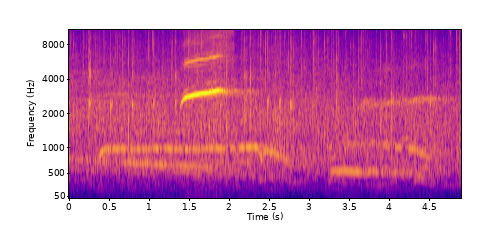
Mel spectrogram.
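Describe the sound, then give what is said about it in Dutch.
Diners at a Christmas meal applaud the kitchen staff with sustained, dense clapping throughout, while a few voices call out over it in tonal, rising and falling shouts. “Geef ze een groot applaus.”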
